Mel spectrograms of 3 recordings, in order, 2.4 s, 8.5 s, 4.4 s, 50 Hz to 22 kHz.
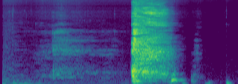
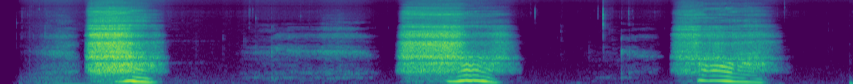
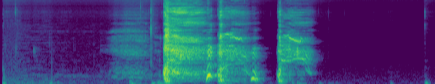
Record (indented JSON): {
  "cough_length": "2.4 s",
  "cough_amplitude": 32768,
  "cough_signal_mean_std_ratio": 0.31,
  "exhalation_length": "8.5 s",
  "exhalation_amplitude": 28453,
  "exhalation_signal_mean_std_ratio": 0.43,
  "three_cough_length": "4.4 s",
  "three_cough_amplitude": 32768,
  "three_cough_signal_mean_std_ratio": 0.36,
  "survey_phase": "beta (2021-08-13 to 2022-03-07)",
  "age": "18-44",
  "gender": "Female",
  "wearing_mask": "No",
  "symptom_cough_any": true,
  "symptom_sore_throat": true,
  "symptom_headache": true,
  "symptom_onset": "12 days",
  "smoker_status": "Never smoked",
  "respiratory_condition_asthma": false,
  "respiratory_condition_other": false,
  "recruitment_source": "REACT",
  "submission_delay": "2 days",
  "covid_test_result": "Negative",
  "covid_test_method": "RT-qPCR",
  "influenza_a_test_result": "Negative",
  "influenza_b_test_result": "Negative"
}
